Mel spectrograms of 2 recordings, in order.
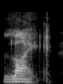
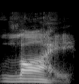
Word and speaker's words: like: Okay, just remember always, everyone, to pronounce that last consonant sound, such as like, not lie. Otherwise, it sounds like a different word.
